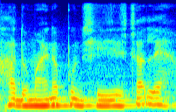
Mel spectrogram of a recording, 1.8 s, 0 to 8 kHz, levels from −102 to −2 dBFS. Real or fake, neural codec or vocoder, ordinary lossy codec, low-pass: real; none; none; 7.2 kHz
